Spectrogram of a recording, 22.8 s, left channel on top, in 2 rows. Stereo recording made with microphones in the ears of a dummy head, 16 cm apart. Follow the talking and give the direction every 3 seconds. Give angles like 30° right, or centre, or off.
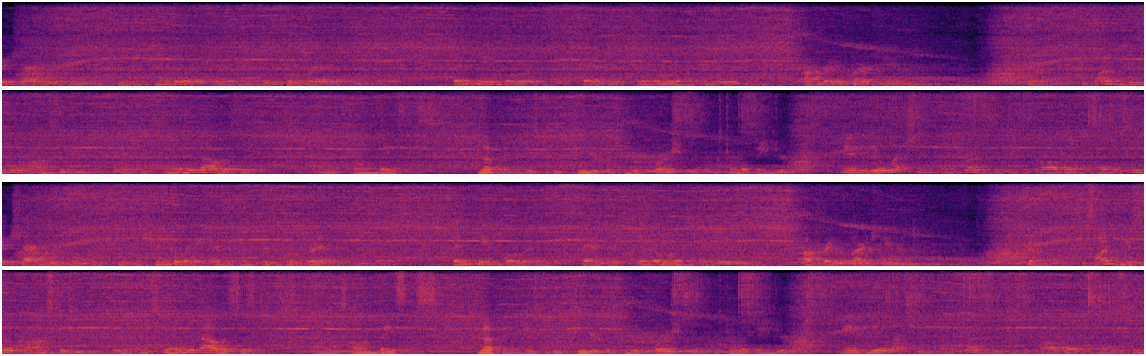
80° right, 80° right, 80° right, 80° right, 70° right, 10° right, 30° left, 40° left.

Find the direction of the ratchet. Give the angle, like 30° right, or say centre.
30° right.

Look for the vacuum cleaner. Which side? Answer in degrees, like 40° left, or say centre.
10° right.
